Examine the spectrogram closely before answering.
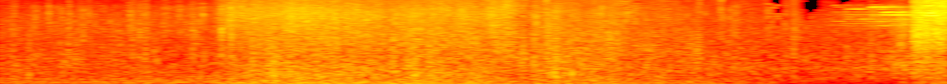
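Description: A heavy boulder rumbles and roars as it rolls.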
